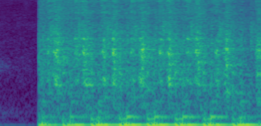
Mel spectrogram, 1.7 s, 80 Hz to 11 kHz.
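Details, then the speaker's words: Honda CB350 basket-case twin, first start; catches and runs with a lumpy, loping beat on one cylinder, no spark on the other side. Owner's theory: a tiny wire supplying the coils gives only enough power for one cylinder. "the reason it's running on that one cylinder is because that's all the coil has enough power to run it's one cylinder"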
